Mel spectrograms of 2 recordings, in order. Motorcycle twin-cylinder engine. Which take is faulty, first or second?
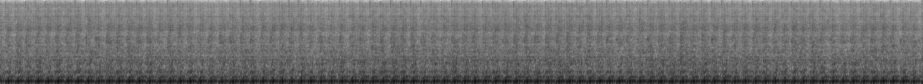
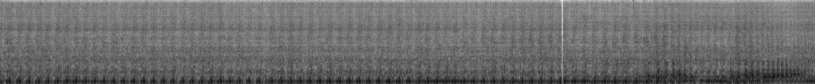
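second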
